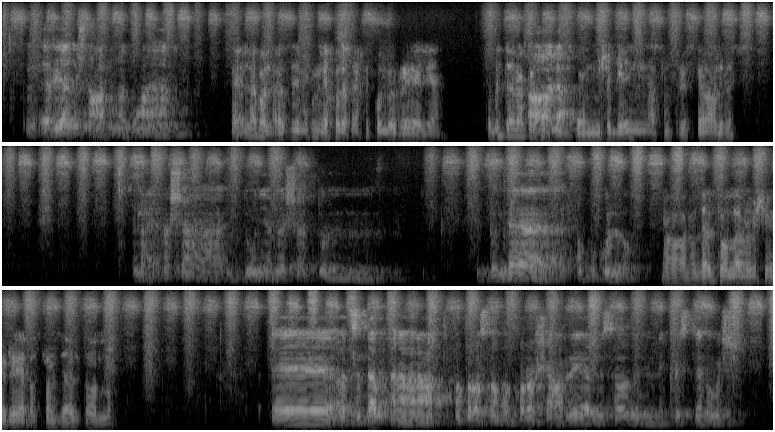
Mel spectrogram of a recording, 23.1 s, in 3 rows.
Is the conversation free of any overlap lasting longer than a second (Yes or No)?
Yes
